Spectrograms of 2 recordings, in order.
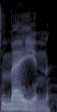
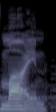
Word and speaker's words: mein: Because I'm pretty sure he kept pronouncing it as main instead of mine.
